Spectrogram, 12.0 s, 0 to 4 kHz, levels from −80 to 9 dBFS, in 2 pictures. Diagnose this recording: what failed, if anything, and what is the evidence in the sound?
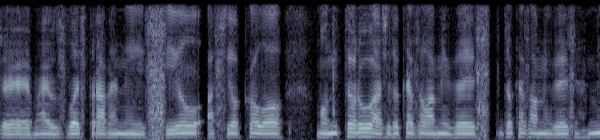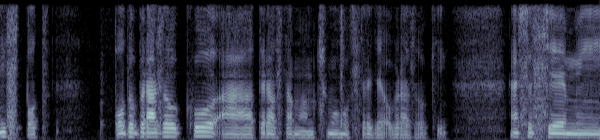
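Aliasing, from the start of the speech to the end, points to a sample-rate conversion stage. Sibilants come out gritty and metallic, with energy packed right up to a hard edge at 4 kHz and folded components sitting about 15 dB below the wanted signal. That fits a downsample from 44.1 kHz to 8 kHz with no anti-alias filter: content above 4 kHz was not removed and reflected back below it as unrelated frequencies.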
